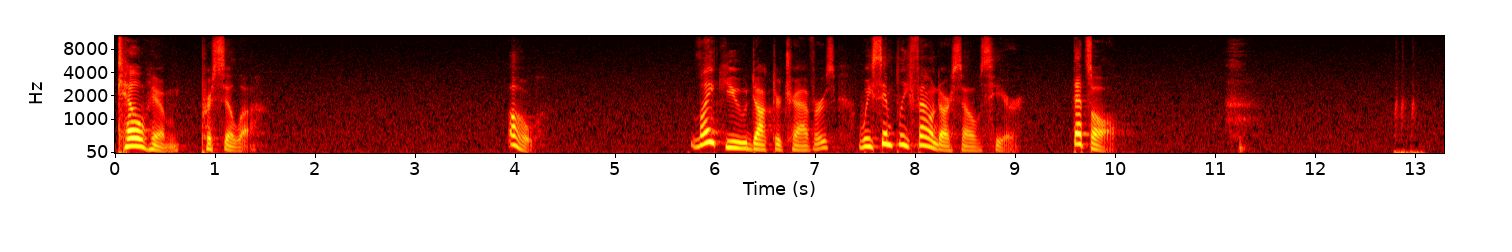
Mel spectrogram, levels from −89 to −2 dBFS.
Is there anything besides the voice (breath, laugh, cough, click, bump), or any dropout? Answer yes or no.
yes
